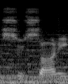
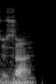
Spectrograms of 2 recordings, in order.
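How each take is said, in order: First: The final vowel is clearly pronounced. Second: The final vowel is nearly dropped. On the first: "we as Americans would pronounce it Susani" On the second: "they kind of drop it almost. You barely hear it"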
